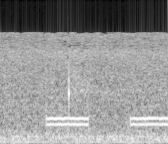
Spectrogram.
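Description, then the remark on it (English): A telephone busy signal because the called party is using his phone: two steady half-second tone bursts separated by a pause, a low buzzy dual tone heard over hissy, band-limited phone-line noise. No one speaks. “busy line”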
